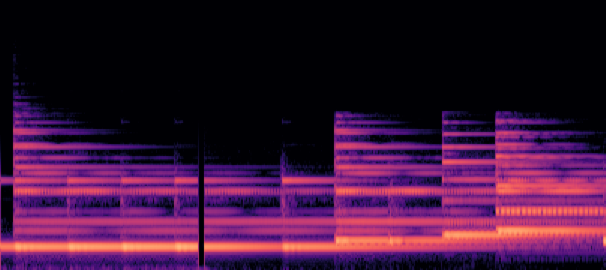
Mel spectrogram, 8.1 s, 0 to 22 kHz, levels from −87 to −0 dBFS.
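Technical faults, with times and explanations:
2.63–8.09 s, input switched to a poorer device: after a gap of about 80 ms the sound turns dull and boxy, with nothing above 3.8 kHz, a faint new noise floor far below the signal, and little level change, likely from capture moving to a narrower-band device.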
